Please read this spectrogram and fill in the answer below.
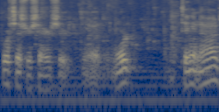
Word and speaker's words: Worcestershire: How do you pronounce Worcestershire sauce. Worcestershireton sauce. About a good. No, you're saying it wrong. It's Worcestershire.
